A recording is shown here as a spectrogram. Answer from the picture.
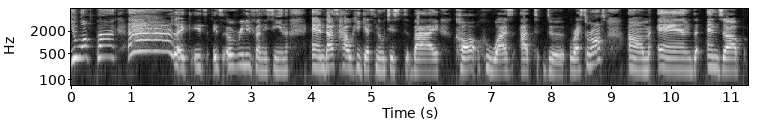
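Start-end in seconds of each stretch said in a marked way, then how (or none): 0.0-1.8 put-on, very high, frenzied yell with stretched "ah". Retelling a TV scene where a character yells at an old dude: imitating someone yelling. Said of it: "He starts yelling at him".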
